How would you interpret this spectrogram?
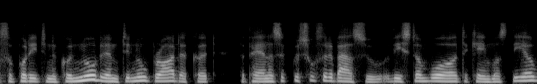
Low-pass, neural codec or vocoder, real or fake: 7.2 kHz; codec, 16 kHz, 0.2 kbps, FocalCodec; fake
